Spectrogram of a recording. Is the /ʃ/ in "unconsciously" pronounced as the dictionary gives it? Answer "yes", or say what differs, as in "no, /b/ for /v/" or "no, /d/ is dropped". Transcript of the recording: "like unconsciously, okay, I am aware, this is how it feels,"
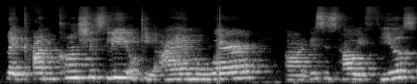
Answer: yes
